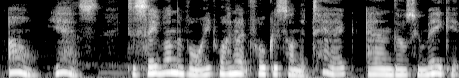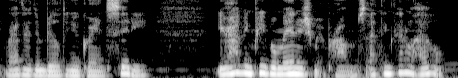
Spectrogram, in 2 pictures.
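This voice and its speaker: A woman playing a shrewd, composed negotiator, speaking in a measured, assured way in a scripted audio drama. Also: medium pitch, warm tone, soft background music, natural voice. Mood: firm, persuasive.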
